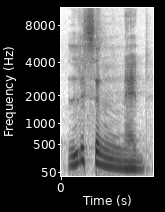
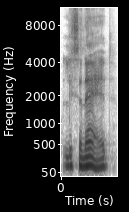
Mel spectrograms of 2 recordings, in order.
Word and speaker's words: listened: You said listen, Ed, at the end. It's not listen, Ed. The E in ED is silent. Listened.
